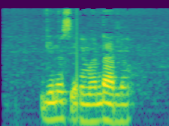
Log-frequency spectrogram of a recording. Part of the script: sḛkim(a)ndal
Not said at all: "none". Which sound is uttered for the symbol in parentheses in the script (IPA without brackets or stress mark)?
a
